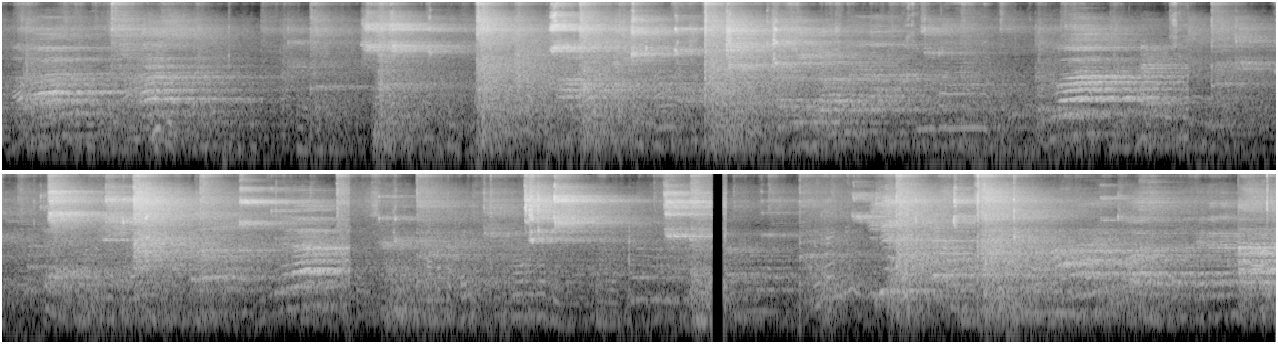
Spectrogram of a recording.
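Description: Badminton play in a large indoor hall: repeated sharp racket-on-shuttlecock hits, echoing in the hall, with spectators' voices and shouts between them.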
